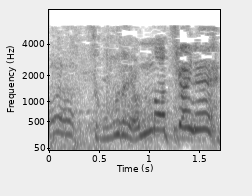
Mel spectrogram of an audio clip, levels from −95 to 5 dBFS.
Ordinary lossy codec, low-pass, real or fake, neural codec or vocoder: MP3, 24 kbps; 7.2 kHz; fake; vocoder, 22.05 kHz, 80 mel bands, WaveNeXt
